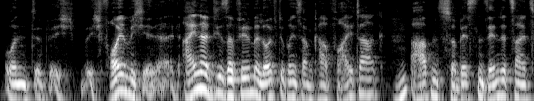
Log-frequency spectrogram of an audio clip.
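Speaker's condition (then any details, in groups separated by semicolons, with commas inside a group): Parkinson's disease; physically active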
